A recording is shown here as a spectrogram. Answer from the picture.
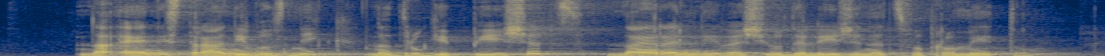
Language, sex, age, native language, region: Slovenian, female, 30-49, Slovenian, Savinja region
